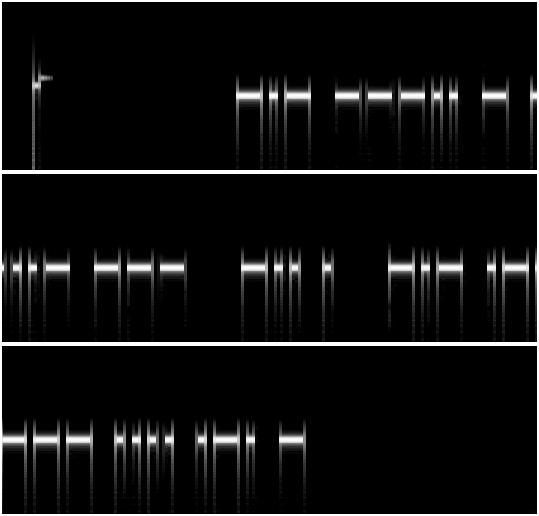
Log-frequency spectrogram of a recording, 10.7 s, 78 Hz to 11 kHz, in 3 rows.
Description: Morse code, heard as a keyed tone, about 22 wpm, 700 Hz. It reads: K8TVO DE K1HRT
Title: USA Callsign DE Callsign - 5 Characters - 22wpm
